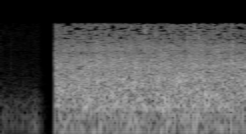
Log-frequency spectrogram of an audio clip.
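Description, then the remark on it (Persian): After a faint low rumble and a moment of silence, loud rushing river water suddenly fills the scene, a dense, steady roar that continues unbroken, at the confluence of the Harirud and Jam rivers by the Minaret of Jam, Shahrak district, Ghor province, central Afghanistan. “در محل یک جا شدن دو دریای حریرود و جام، منار چند صد ساله جام در ولسوالی شهرک ولایت غور در مرکز افغانستان همچنان پا برجاست، اما در امان نیست.”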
